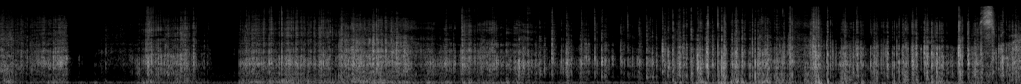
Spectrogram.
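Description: Fingers scratching and rubbing over the glitter-covered surface of a fabric makeup bag: a dense, crackly scratching made of many fine clicks, stopping briefly twice in the first couple of seconds and then running on without a break.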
